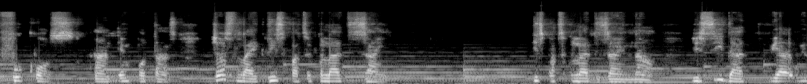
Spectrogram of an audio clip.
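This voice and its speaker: Male instructor, slightly high voice, halting lecture, music bed loud under him. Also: poor audio. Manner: repeats words and restarts, addresses students directly. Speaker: design instructor. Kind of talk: classroom lecture on slides. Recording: voice over strong background music.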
